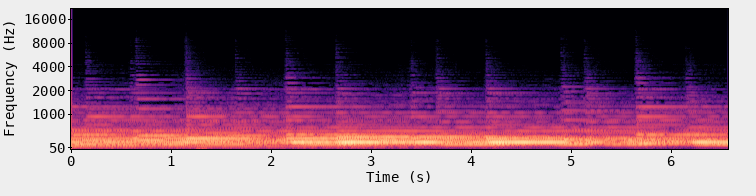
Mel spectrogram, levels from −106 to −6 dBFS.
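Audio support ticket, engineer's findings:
No audible defects found in this recording; no action required.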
